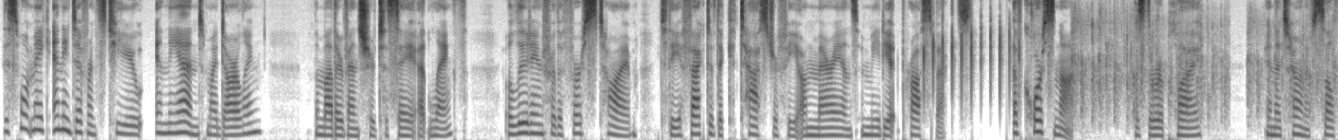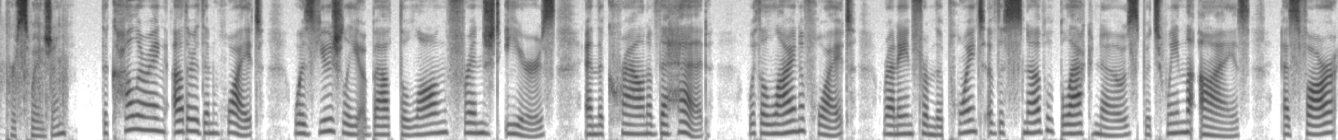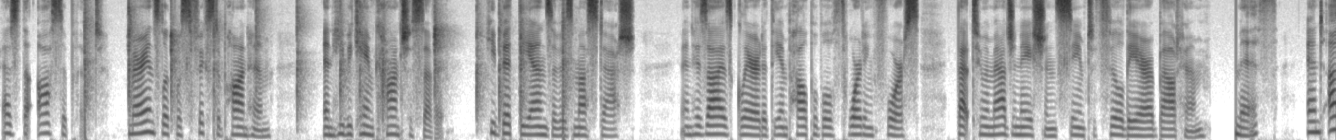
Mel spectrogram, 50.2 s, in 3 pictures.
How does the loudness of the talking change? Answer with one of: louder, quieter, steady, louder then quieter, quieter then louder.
steady.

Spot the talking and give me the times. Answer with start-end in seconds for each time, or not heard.
0.1-3.2, 3.9-41.4, 42.0-50.1.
